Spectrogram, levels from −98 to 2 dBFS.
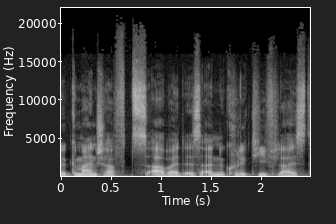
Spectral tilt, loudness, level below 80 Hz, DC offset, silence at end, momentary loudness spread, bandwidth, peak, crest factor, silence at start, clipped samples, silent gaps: -4 dB/octave; -26 LUFS; -54 dBFS; under 0.1%; 0.05 s; 8 LU; 19.5 kHz; -8 dBFS; 18 dB; 0 s; under 0.1%; none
